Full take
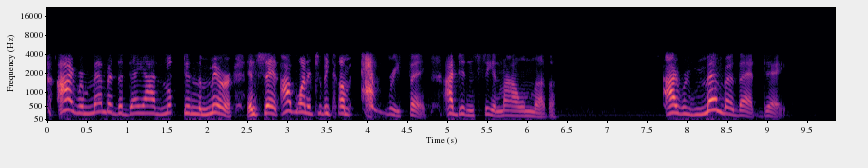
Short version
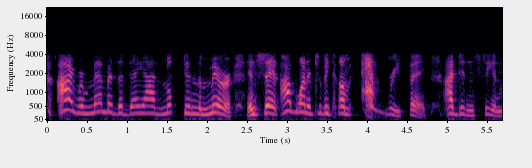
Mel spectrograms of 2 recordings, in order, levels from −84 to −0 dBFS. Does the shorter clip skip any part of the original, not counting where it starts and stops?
no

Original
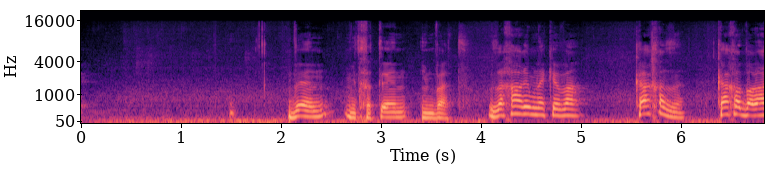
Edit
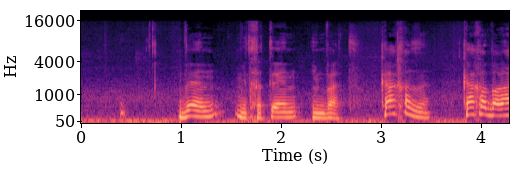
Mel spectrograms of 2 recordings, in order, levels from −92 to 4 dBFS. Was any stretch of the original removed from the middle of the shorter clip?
yes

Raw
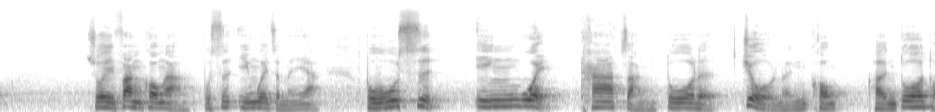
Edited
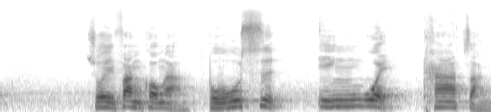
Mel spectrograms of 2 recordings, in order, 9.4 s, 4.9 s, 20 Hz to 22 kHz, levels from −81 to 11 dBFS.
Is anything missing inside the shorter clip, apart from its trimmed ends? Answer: yes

